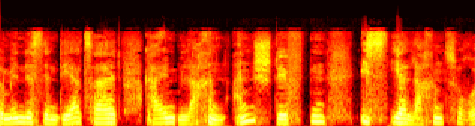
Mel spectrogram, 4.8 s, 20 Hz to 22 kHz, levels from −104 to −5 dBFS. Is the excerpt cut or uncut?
cut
